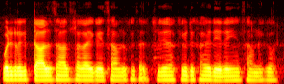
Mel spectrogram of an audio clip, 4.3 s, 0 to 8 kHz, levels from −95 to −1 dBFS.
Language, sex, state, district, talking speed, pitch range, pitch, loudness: Hindi, male, Madhya Pradesh, Umaria, 295 wpm, 100-110 Hz, 105 Hz, -20 LUFS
